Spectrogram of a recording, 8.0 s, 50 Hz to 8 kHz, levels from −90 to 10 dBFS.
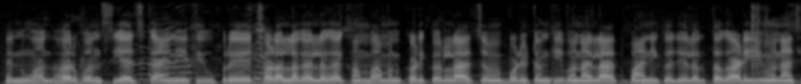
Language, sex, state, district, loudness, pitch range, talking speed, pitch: Halbi, female, Chhattisgarh, Bastar, -30 LUFS, 215-230 Hz, 225 wpm, 220 Hz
